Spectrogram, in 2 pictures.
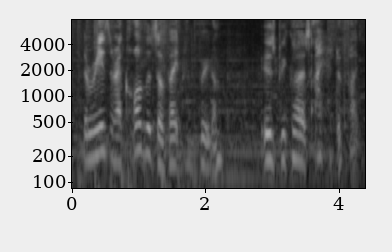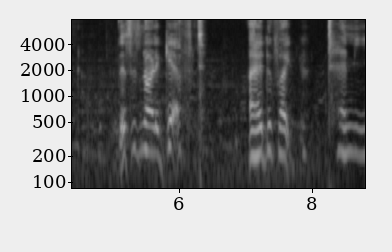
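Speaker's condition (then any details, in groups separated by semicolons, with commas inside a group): Spastic quadriplegic cerebral palsy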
